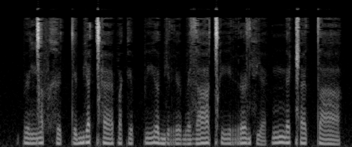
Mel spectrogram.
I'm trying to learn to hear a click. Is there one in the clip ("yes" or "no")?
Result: yes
